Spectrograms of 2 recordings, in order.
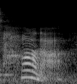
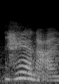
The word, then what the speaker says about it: Hannah: My third name on the list is Hannah, or Hannah, you can pronounce it either way.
